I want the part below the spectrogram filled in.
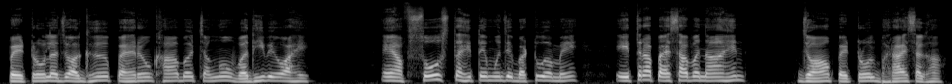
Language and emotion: Sindhi, sad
